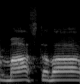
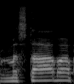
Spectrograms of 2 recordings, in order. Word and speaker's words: mastaba: What were mastaba or mastaba, pronounced either way, I think.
